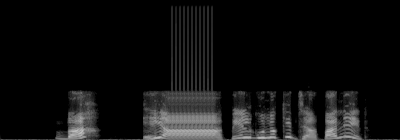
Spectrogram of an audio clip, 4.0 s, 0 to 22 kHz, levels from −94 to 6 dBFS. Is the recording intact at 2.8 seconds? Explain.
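No. At 2.8 s the speech carries Bluetooth LC3 compression damage that runs through the whole clip: a breathy, grainy upper band where the transform codec has zeroed detail and filled it with noise, likely from a low bitrate near 32 kbps. Unlike a plain low-pass, the top isn't simply missing; noise-fill keeps it hissy and synthetic.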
